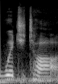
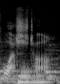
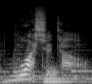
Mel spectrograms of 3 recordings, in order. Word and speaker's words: Ouachita: Back in Texas, everybody pronounces it Wichita, but really it's Ouachita. Ouachita.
